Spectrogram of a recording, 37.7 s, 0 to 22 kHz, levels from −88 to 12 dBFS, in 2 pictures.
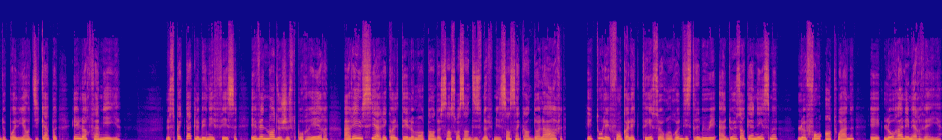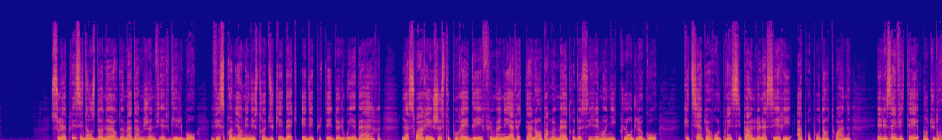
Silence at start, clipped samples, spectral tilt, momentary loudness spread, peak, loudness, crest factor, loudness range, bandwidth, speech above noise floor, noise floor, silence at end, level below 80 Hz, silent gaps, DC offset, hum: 0 s; under 0.1%; -4.5 dB/octave; 6 LU; -8 dBFS; -23 LUFS; 16 dB; 2 LU; 19 kHz; 48 dB; -71 dBFS; 0 s; -66 dBFS; 11.31-11.70 s; under 0.1%; none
